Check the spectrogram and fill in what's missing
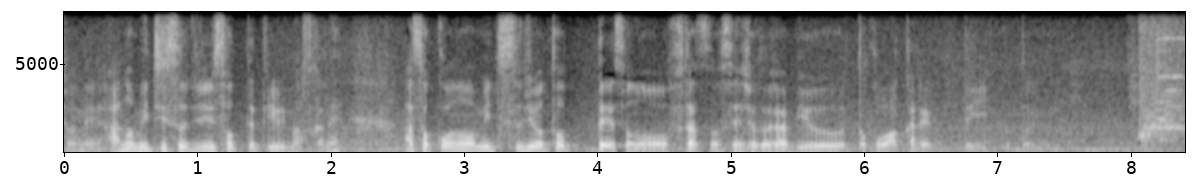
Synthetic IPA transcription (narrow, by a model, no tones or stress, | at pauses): o̰ne̞̰a̰no̞mʲit͡ɕisɨd͡ʑiɲ̟iso̞t̪ːe̞t̪ːejɯ̟imasɨ̥kaneaso̞ko̞no̞mʲit͡ɕi̥sɨɾio̞t̪o̞t̪ːe̞so̞no̞ɸɯ̥t̪at͡sɨno̞sẽɕo̞kɯɡabʲjɯːt̪o̞koːβakaɾe̞̰t̪e̞̰ḭkɯ̟̥t̪o̞̰jɯ̟̰ː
